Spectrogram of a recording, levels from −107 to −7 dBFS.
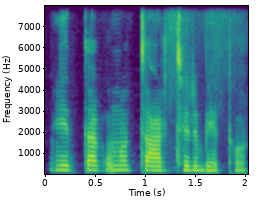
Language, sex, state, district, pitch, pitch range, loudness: Bengali, female, West Bengal, Kolkata, 210 Hz, 200-220 Hz, -20 LUFS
